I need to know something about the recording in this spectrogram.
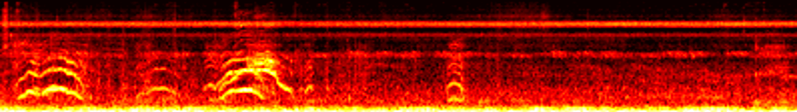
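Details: Mother cat and her newborn kittens: a few high, arched little mews in the first two and a half seconds, one faint short mew later, then only a constant low droning hum.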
